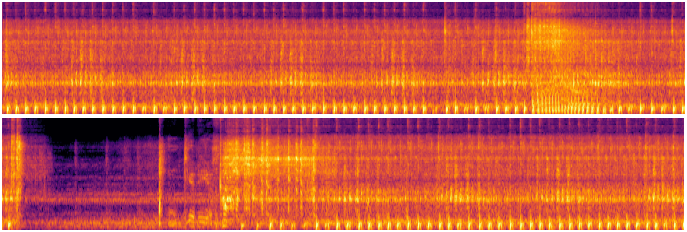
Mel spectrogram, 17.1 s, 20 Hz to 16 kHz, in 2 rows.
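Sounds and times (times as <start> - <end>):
engine idling: 0.0 - 9.0, 11.3 - 17.0.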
